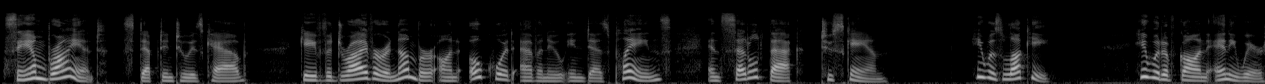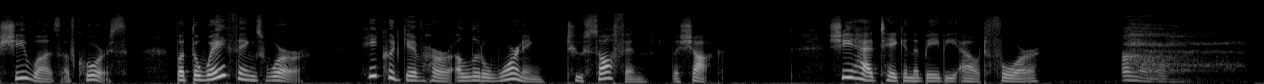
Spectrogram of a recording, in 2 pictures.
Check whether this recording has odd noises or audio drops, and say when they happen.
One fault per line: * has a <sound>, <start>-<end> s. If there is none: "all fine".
* has a sigh, 23.9-25.1 s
